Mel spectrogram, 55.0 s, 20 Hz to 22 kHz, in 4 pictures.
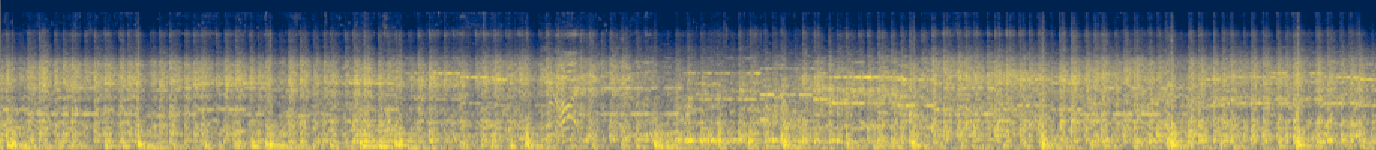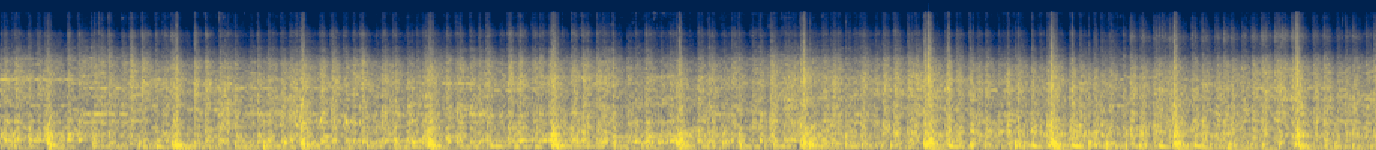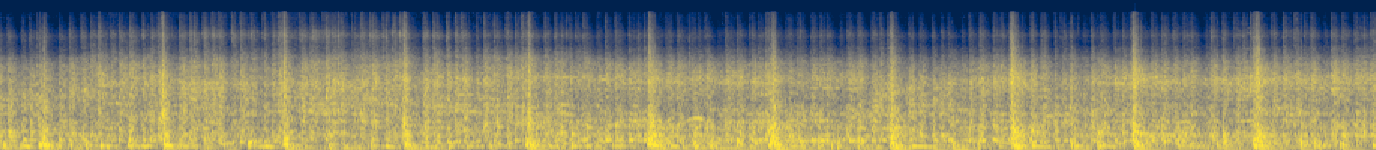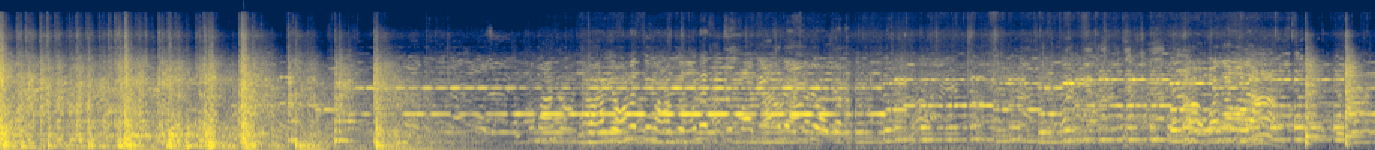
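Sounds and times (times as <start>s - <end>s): drums beating: 0.0s - 55.0s
plucked string melody: 30.8s - 55.0s.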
